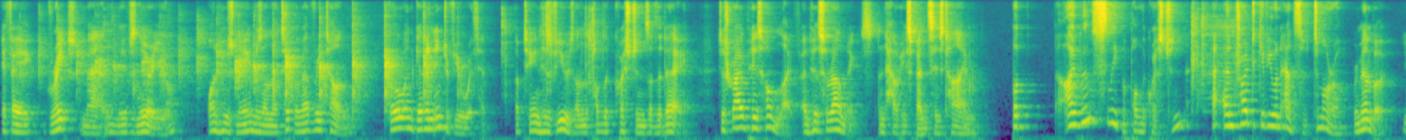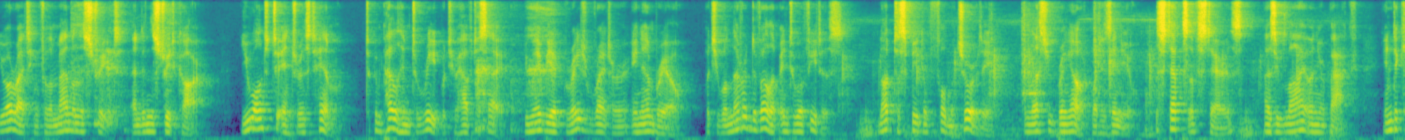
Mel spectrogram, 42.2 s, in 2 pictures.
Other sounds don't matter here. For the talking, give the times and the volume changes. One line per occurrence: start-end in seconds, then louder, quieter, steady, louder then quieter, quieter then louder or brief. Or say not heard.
0.0-42.1 steady.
